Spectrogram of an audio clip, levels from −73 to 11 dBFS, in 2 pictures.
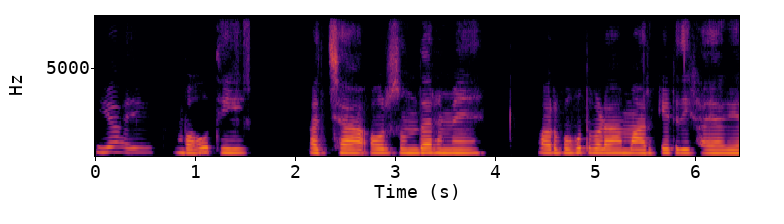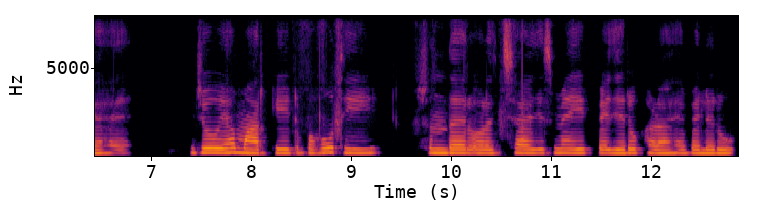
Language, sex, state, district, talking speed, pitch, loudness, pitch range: Hindi, female, Uttar Pradesh, Etah, 145 wpm, 230 Hz, -17 LUFS, 220-235 Hz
